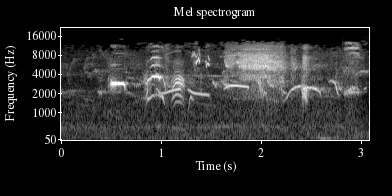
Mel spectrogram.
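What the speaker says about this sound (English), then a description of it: "the blackbird in our garden was being prompted to sing more vigorously because it realised it had competition" A blackbird sings in a garden, a series of short warbled and whistled phrases at moderate distance, with other faint chirps and a soft hiss of background noise.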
